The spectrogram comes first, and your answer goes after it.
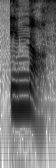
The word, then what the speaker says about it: enough: doesn't have enough money now this word enough enough it's written e.e.n.o you G H the pronunciation is enough what does it mean let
